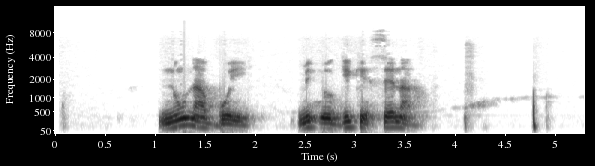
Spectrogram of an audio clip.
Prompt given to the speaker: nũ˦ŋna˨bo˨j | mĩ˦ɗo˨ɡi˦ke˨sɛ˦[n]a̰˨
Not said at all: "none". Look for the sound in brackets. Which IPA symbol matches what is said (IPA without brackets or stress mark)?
n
